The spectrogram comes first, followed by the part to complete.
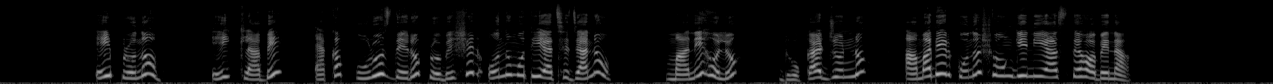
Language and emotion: Bengali, surprised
